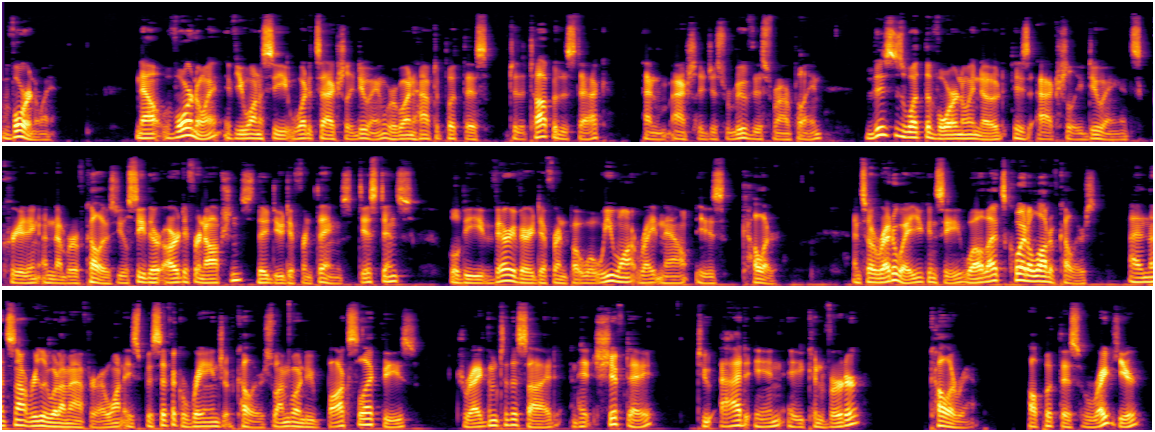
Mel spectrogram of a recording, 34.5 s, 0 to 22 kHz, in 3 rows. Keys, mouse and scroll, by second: 5.1 click, 6.5 click, 7.3 click, 9.7-10.1 scroll down 1, 10.1 middle click, 14.4 click, 17.3 click, 19.3 scroll down 3, 23.5 middle click, 24.2 click, 26.8 click, 28.3 click, 29.2 shift+a.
